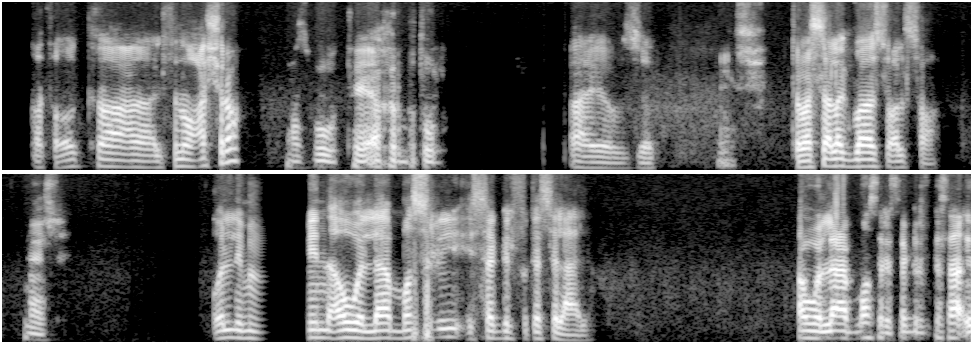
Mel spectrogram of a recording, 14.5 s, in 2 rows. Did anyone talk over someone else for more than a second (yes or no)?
no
